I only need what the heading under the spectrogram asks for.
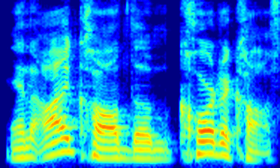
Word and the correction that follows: Korotkoff: They are called Korotkoff sounds, not Kordakoff.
